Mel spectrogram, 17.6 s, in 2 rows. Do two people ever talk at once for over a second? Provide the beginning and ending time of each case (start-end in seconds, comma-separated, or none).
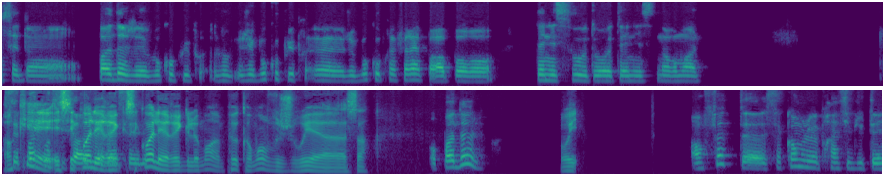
8.8-10.3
